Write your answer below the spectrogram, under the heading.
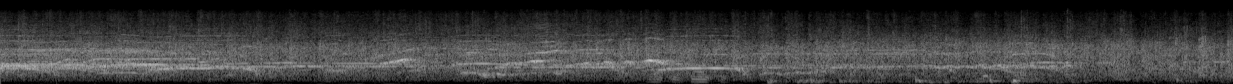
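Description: Sustained audience applause, a steady wash of clapping hands that holds at an even, fairly loud level for several seconds, with some indistinct crowd noise mixed in.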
